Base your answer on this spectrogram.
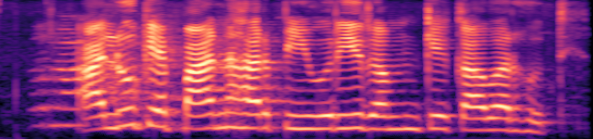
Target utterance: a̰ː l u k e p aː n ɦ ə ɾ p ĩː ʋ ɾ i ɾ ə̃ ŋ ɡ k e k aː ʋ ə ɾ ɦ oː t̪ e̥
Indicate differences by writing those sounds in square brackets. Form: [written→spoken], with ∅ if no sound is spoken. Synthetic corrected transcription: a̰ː l u k e p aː n ɦ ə ɾ p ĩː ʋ ɾ i ɾ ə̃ ŋ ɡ k e k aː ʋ ə ɾ ɦ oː t̪ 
